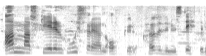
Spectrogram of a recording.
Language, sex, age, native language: Icelandic, male, 12, Icelandic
